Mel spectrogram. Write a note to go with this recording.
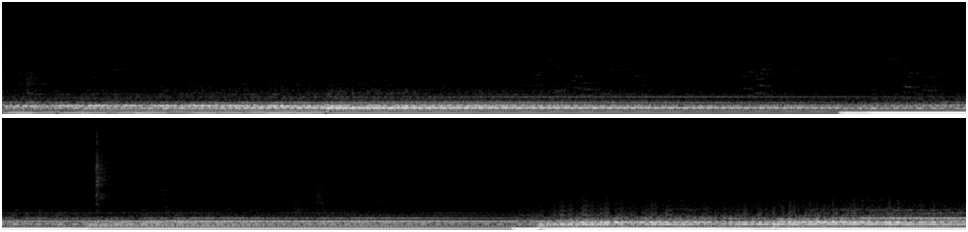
In der Traugott Weise Schule einer Förderschule mit dem Schwerpunkt geistige Entwicklung - im Klangraum. Der Klang der Gongs und Klangschalen. Inside the Traugott Weise school at the sound room. The sound of the gongs, chimes and sound bowls. Projekt - Stadtklang//: Hörorte - topographic field recordings and social ambiences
